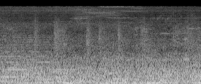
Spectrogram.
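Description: Cartoon fire-breath sound effect: a loud, steady rushing roar of flame over a deep rumble.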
